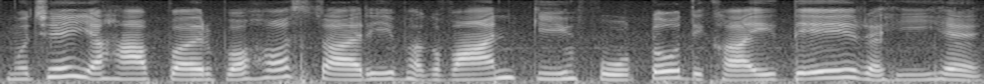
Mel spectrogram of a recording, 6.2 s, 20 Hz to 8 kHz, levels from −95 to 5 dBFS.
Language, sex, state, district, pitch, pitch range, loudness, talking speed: Hindi, female, Madhya Pradesh, Katni, 200 Hz, 185-230 Hz, -13 LUFS, 115 wpm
